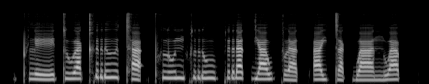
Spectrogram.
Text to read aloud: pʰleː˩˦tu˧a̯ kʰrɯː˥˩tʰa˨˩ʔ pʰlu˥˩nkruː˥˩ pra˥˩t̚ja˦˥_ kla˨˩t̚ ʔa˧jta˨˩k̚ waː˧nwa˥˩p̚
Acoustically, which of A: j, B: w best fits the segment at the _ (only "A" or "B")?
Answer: B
